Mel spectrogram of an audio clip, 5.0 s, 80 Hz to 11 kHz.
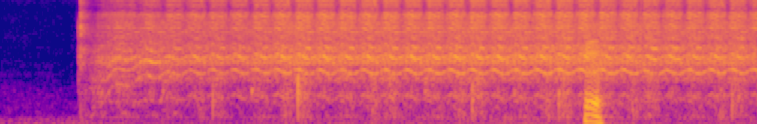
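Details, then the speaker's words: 1980 Honda CB750F barn find, first start attempt, compression test on cylinder number two: quick, light starter churn about 3.5 beats a second that never catches, gauge reading zero. Low compression; rings suspected, oil added to test. "I ain't got no compression there uh I say we just don't even continue let's put a drop of oil in here see if that'll help"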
